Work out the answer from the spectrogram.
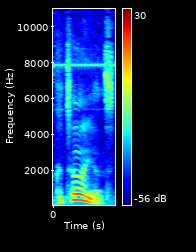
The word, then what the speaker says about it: cotillion: other end is cotillions now for the english of course it's easier and you call it a gutilla you don't call it a french cult of we can't pronounce that well we can pronounce cotillion and that's what in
